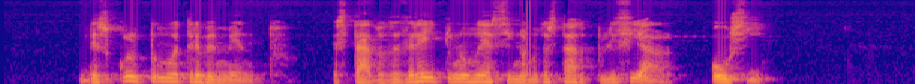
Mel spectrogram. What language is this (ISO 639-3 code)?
glg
